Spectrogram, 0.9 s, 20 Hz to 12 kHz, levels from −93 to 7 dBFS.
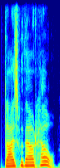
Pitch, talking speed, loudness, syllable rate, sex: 225 Hz, 200 wpm, -13 LUFS, 5.1 syllables/s, female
